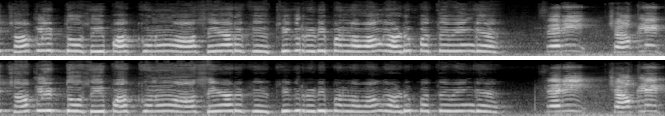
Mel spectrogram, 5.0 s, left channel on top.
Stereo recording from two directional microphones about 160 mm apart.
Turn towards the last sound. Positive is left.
turn(degrees=60)  # may be behind; listen again after turning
